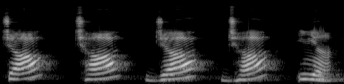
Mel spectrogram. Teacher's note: तालु और जीभ के स्पर्श से बोले जाने वाले वर्ण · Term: तालव्य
